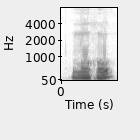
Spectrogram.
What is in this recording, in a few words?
"muhu", Sanskrit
